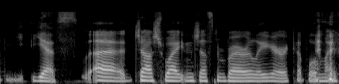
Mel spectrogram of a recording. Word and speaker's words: Brierley: And then someone you've introduced me to is Justin, I'll say his last name wrong, Brierley. I said it right.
